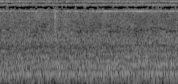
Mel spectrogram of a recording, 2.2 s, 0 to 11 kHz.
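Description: A steady, loud roar of an airplane engine, broad and droning without pause, as a Spanish Military Emergencies Unit (UME) team of 56 soldiers and 4 dogs, sent to help search for earthquake survivors, gets off the aircraft; no voices stand out.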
